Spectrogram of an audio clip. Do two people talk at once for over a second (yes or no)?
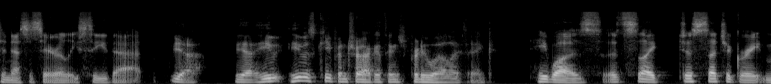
no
